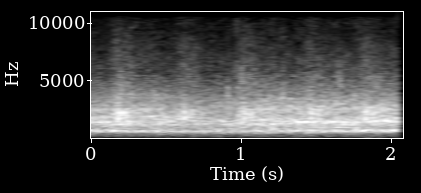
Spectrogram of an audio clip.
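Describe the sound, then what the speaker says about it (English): An expectant stadium crowd in eFootball makes a steady, dense murmur. The buzz stays continuous and even at a moderate level with no sharp peaks. "There's a real expectant buzz in the stadium"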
